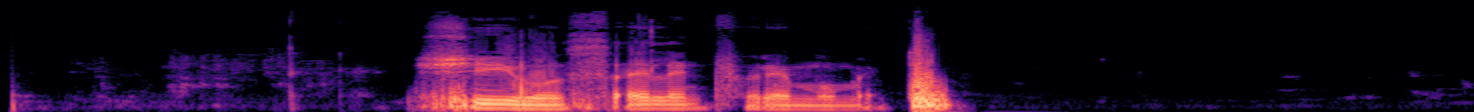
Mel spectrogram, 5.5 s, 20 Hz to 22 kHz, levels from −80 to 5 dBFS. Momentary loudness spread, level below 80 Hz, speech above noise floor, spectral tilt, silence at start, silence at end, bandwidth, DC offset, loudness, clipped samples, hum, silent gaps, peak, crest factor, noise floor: 10 LU; -40 dBFS; 57 dB; -7 dB/octave; 1.55 s; 1.95 s; 13.5 kHz; under 0.1%; -13 LUFS; under 0.1%; none; none; 0 dBFS; 16 dB; -70 dBFS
